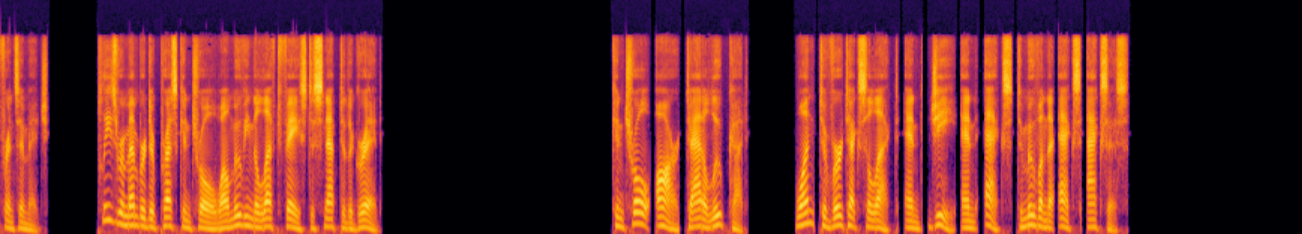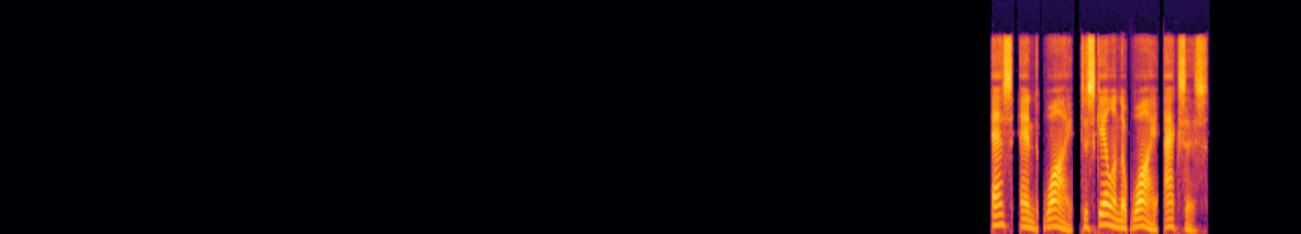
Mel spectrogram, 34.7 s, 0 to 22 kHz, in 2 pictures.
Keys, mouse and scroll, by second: 0.7 click, 0.7 3, 1.4 g, 6.4 click, 7.1 g, 10.3 ctrl+r, 13.8 1, 14.2 click, 14.6 b, 15.7 g, 18.1 click, 18.9 g, 21.4 click, 21.6 b, 22.7 click, 23.3 g, 25.8 click, 26.0 b, 27.2 g, 29.9 Tab, 30.4 middle click, 31.9 s.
